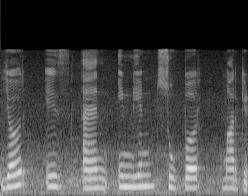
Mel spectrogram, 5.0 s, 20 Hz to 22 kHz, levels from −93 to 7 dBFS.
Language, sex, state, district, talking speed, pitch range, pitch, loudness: English, male, Maharashtra, Mumbai Suburban, 70 wpm, 185-220 Hz, 195 Hz, -15 LUFS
